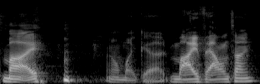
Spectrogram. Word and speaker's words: Mai: star I'm pretty orange is it really you Ghia really again mispronouncing it it's my oh my god my Valentine mm-hmm whatever kid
